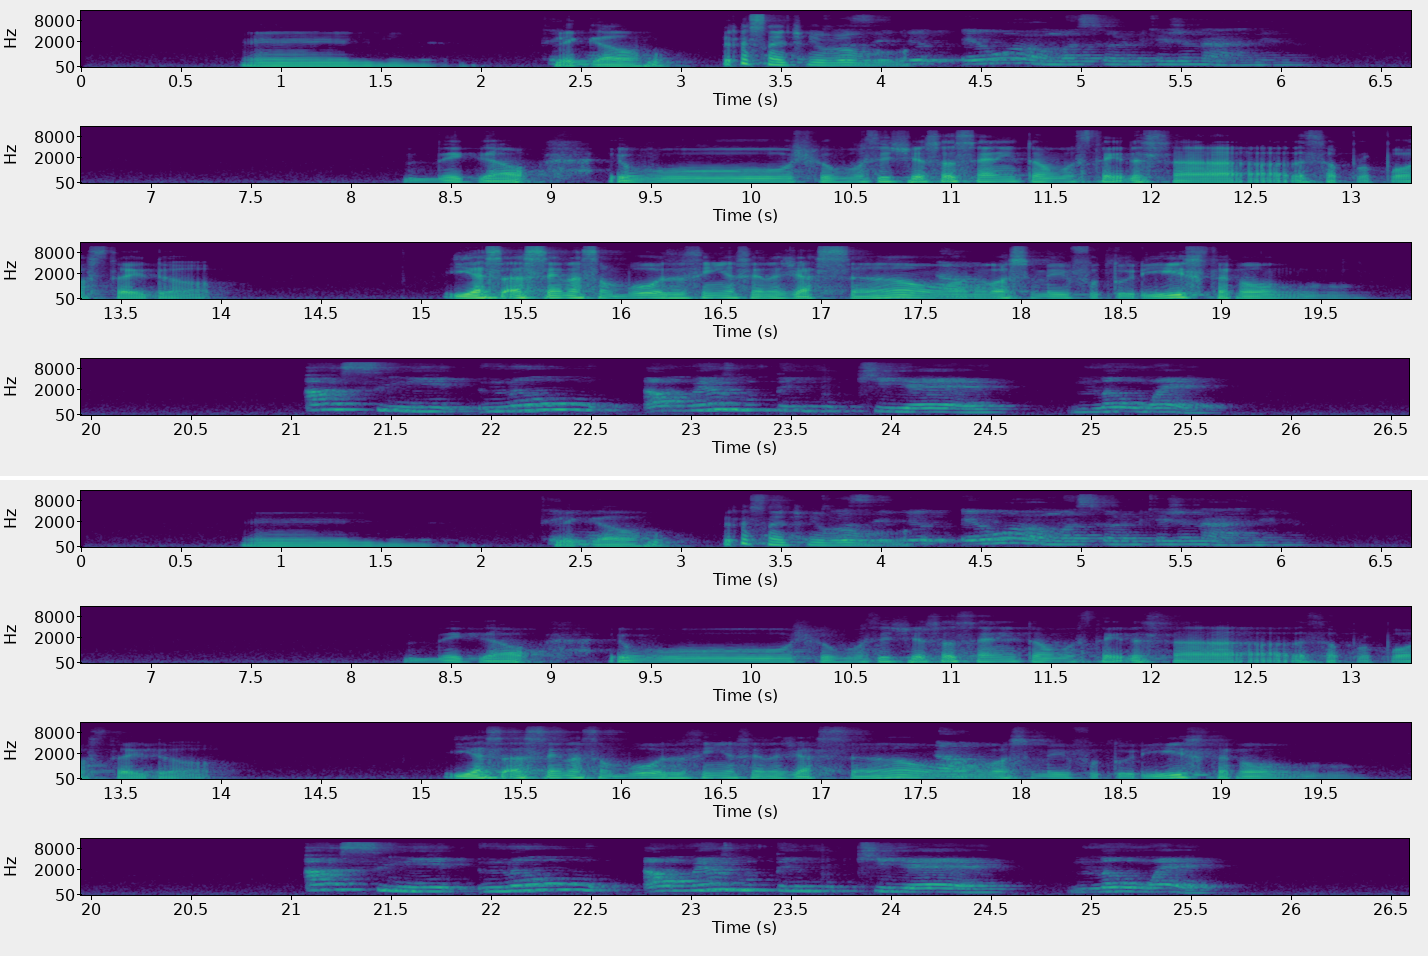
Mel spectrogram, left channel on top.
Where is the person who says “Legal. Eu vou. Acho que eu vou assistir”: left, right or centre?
Left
